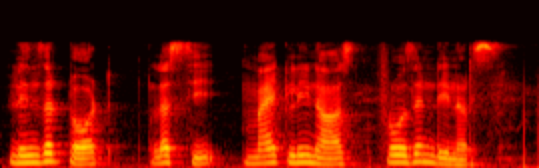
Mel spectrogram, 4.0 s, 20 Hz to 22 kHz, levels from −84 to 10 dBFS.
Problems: none marked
